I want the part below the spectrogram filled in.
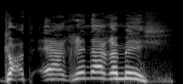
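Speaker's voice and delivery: slow, high, loud plea to God; cry to God. Acted. Preacher voicing a cry to God, loud slow plea. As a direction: cry out slowly to God, pleading. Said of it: "so Schreie zu Gott".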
